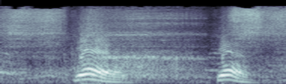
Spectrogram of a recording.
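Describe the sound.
A person imitates someone breathing deeply in a sauna: two loud, drawn-out breaths roughly a second apart, each with a rough voiced rasp and an airy hiss.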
